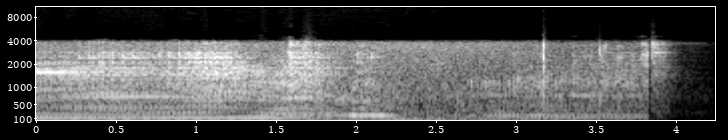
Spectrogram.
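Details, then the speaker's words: Graveyard gate opening: long, wavering metallic squeal bending in pitch as the gate swings, then stopping dead; squeaking dry, rusty hinge. "right, you have to open the gates, just listen to this! (Loud Squeaking) When you're opening it."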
